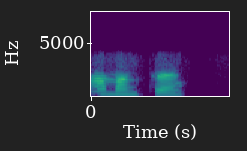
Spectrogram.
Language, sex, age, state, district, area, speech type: Tamil, female, 18-30, Tamil Nadu, Coimbatore, rural, conversation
